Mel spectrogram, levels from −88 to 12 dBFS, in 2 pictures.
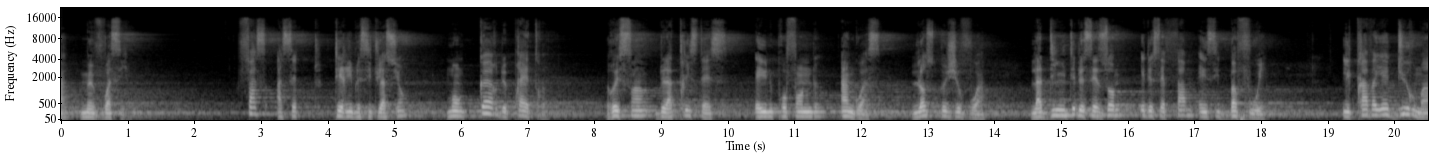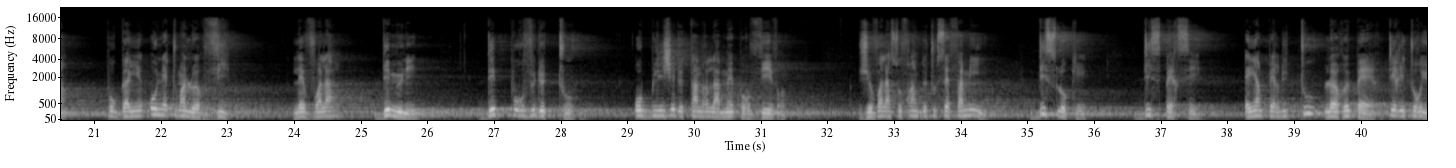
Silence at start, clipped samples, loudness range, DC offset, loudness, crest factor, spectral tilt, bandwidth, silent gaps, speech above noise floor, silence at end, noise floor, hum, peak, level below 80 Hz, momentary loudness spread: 0 s; under 0.1%; 5 LU; under 0.1%; -24 LUFS; 22 dB; -6 dB/octave; 16 kHz; none; 27 dB; 0 s; -50 dBFS; none; -2 dBFS; -58 dBFS; 20 LU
